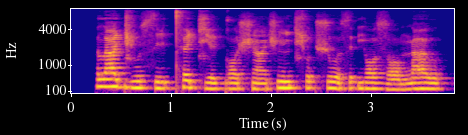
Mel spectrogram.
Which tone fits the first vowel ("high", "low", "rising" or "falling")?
high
